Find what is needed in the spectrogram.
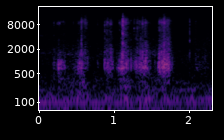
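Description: Layers of a 3D-printed Axis Megaminx twisty puzzle being turned by hand: about five faint, short plastic scrapes and clicks as the layers rotate.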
